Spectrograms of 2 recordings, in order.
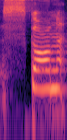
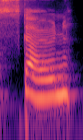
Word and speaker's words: scone: right and he said the correct pronunciation is scone as in gone and not scone as in bone bone yeah so so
